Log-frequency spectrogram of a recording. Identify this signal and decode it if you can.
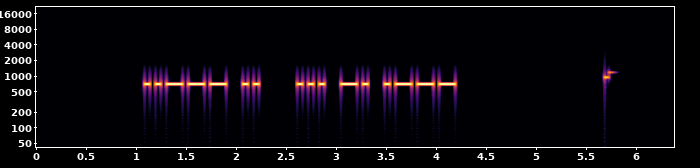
Morse code, heard as a keyed tone, about 22 wpm, 700 Hz. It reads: 2I SNJ
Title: Winter Field Day Exchanges Encore 22wpm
